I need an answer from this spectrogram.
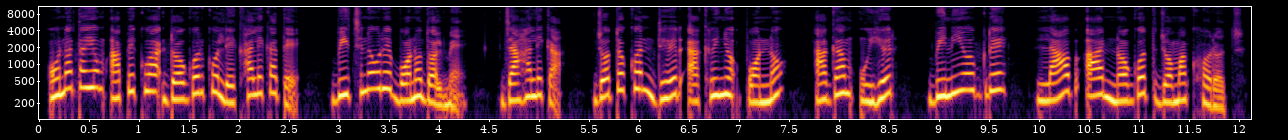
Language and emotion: Santali, neutral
